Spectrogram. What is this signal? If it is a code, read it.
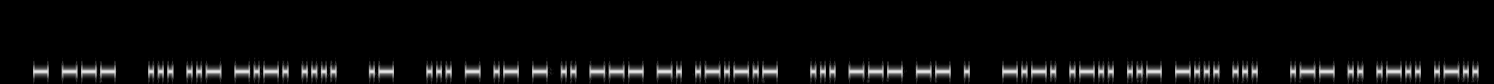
Morse code, heard as a keyed tone, about 25 wpm, 600 Hz. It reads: TO SUCH A STATION. SOME CLUBS WILL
